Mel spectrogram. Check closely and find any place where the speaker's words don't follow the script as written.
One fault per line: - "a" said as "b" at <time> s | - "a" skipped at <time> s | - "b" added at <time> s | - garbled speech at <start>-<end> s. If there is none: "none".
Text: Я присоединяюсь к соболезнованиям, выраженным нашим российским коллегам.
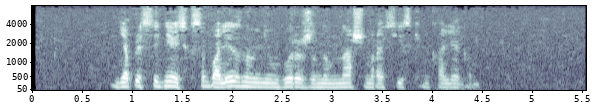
none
